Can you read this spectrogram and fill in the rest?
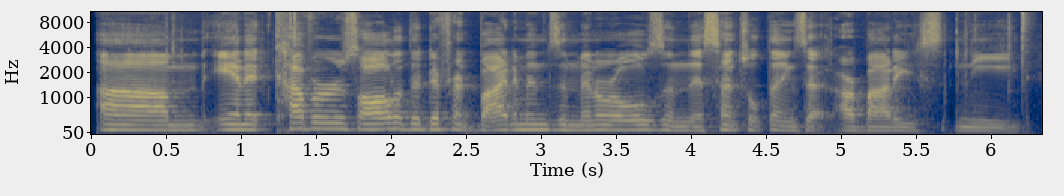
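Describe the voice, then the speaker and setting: A man's voice: mid-range voice, moderate pace, smooth. A man talking casually as a podcast guest, rambling with lots of fillers. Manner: relaxed, rambling with many fillers. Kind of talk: casual conversation.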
